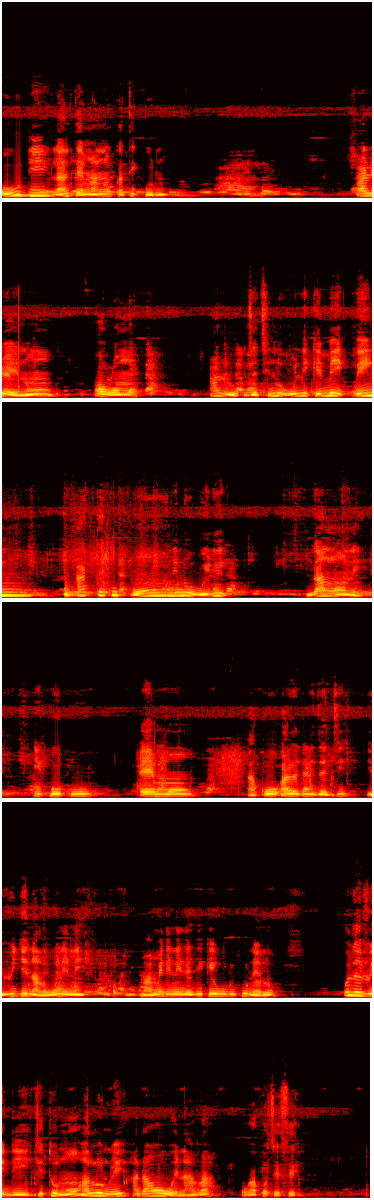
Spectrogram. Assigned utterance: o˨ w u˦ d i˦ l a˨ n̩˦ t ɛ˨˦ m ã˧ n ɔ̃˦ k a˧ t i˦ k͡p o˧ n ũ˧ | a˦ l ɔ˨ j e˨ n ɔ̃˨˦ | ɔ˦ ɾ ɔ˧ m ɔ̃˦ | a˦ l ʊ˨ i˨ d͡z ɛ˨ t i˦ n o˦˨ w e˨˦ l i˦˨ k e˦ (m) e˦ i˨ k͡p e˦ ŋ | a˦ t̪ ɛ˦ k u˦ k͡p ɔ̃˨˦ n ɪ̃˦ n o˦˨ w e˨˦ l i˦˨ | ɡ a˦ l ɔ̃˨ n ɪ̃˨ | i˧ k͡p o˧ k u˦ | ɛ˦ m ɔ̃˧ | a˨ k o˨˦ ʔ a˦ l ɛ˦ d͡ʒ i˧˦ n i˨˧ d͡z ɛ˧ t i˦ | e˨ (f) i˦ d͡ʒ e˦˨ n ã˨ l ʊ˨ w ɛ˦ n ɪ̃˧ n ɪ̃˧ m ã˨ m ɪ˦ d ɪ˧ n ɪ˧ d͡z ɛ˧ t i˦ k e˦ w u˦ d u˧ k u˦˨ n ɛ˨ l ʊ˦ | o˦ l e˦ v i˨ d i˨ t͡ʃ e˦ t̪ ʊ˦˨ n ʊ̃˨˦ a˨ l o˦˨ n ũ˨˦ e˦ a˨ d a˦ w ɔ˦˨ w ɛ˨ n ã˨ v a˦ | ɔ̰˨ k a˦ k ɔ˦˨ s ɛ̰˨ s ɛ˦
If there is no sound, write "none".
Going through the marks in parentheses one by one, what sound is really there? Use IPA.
m, v

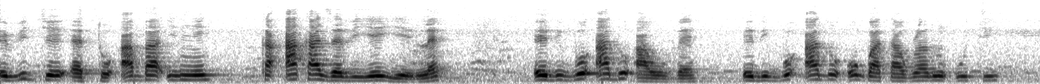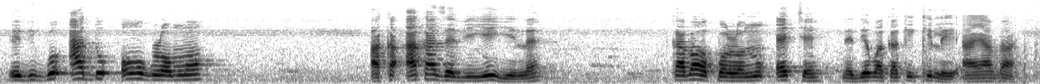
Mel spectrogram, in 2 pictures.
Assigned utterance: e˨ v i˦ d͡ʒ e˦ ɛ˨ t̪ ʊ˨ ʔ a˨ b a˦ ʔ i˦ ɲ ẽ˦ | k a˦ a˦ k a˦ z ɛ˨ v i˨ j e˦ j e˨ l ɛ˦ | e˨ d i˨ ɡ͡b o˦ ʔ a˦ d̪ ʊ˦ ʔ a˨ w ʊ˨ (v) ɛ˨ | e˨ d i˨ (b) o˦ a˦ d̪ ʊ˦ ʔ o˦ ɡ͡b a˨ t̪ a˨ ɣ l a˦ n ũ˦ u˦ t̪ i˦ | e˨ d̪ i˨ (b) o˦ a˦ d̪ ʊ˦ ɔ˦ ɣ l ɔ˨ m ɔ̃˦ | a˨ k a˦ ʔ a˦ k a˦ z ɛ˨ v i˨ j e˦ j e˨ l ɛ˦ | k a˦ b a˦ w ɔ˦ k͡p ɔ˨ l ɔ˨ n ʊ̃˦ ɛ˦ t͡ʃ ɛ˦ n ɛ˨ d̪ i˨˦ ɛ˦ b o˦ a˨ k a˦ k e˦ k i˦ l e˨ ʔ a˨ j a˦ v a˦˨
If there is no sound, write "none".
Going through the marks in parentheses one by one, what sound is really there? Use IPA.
v, ɡ͡b, ɡ͡b

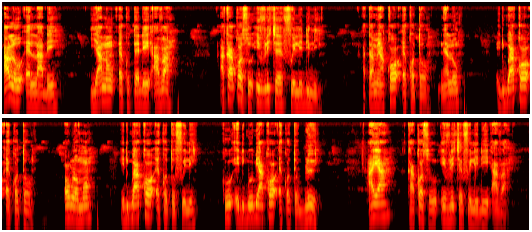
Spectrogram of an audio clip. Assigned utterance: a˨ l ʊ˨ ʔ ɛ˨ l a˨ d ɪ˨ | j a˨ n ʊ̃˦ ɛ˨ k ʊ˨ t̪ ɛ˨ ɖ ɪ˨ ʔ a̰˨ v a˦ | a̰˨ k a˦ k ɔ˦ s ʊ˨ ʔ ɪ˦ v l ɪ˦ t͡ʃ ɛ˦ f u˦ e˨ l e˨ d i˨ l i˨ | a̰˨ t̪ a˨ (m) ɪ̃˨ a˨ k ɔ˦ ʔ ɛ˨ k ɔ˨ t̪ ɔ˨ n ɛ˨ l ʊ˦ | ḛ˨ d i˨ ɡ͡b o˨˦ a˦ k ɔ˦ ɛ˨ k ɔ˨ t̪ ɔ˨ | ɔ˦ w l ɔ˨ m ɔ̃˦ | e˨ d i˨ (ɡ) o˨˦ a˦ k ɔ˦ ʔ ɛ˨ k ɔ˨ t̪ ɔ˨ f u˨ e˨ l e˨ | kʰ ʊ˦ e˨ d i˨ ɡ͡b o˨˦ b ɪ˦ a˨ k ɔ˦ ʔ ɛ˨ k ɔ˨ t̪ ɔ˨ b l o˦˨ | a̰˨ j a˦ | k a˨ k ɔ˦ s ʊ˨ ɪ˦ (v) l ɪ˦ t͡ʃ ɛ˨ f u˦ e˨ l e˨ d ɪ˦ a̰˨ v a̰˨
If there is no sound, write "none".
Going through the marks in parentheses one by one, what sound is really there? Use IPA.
m, ɡ͡b, v

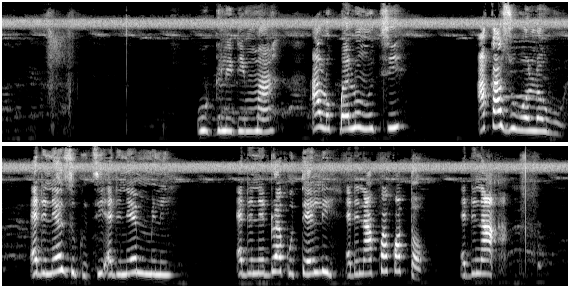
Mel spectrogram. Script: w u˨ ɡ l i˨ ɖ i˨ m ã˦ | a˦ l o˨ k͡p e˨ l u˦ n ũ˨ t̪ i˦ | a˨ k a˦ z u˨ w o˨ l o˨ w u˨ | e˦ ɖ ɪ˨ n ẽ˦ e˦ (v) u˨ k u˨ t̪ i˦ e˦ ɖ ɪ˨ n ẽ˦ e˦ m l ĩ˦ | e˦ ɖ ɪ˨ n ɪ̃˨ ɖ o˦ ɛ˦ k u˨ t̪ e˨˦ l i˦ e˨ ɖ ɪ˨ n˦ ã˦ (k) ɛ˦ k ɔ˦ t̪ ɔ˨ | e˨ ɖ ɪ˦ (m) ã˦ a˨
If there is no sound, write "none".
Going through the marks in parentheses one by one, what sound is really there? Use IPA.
z, k, n

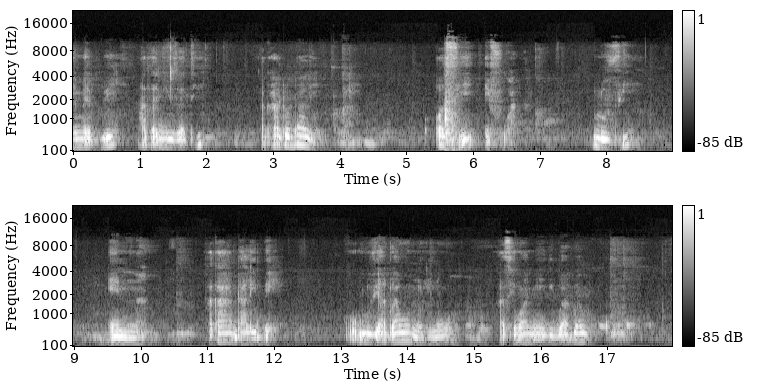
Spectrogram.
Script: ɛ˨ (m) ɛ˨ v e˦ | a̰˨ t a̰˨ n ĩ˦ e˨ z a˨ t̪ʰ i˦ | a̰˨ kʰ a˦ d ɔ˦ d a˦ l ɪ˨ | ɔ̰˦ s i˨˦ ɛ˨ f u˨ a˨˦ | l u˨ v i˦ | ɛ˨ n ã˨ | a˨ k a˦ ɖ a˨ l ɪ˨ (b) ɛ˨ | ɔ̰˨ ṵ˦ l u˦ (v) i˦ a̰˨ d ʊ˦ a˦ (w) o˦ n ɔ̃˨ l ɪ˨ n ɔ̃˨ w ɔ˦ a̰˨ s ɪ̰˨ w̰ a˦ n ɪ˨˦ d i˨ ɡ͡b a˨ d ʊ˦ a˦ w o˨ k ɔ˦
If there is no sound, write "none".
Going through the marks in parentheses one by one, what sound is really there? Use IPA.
m, b, v, w

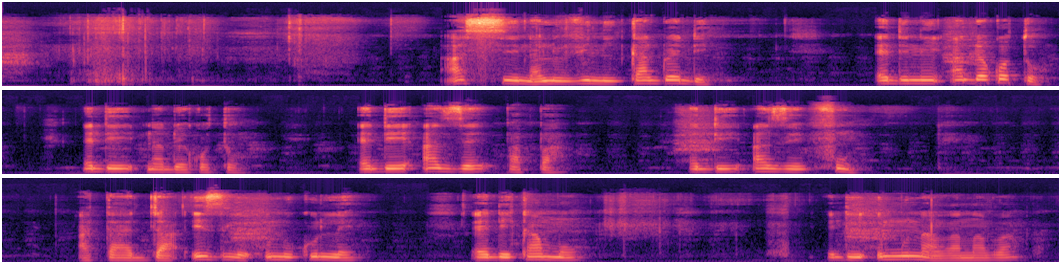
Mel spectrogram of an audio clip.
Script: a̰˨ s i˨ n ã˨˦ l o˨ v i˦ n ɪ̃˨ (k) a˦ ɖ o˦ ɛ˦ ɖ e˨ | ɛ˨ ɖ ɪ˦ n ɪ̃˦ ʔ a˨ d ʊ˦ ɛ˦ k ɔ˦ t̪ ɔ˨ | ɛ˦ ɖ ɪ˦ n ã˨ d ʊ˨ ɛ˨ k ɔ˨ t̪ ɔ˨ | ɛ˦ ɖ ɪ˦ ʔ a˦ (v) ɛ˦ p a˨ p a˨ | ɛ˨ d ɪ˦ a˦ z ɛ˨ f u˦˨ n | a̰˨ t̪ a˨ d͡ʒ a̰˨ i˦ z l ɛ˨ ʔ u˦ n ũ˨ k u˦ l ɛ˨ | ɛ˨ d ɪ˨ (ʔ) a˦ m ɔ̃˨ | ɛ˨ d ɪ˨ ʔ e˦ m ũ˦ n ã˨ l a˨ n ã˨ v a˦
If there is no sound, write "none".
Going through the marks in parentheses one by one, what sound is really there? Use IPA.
k, z, k

